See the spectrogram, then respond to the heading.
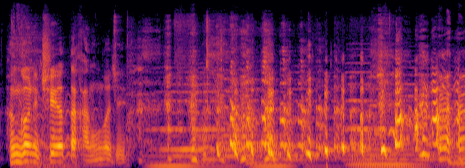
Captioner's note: fails to hold back laughter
